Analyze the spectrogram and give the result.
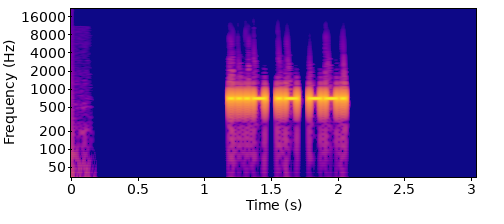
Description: Morse code, heard as a keyed tone, about 40 wpm, 700 Hz. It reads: VAG
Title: USA Call Sign Postfixes - 3 Letters 40wpm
